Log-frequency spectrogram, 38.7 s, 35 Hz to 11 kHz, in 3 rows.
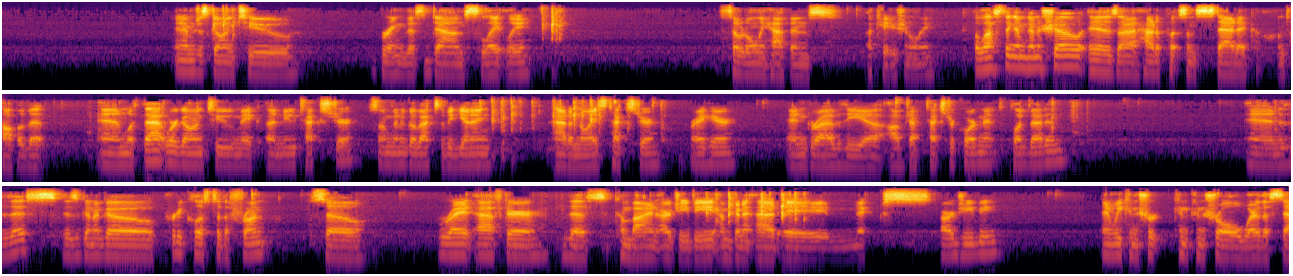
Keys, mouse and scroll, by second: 13.1 middle click, 13.7 scroll down 3, 13.9 middle click, 14.3 scroll up 3, 14.6 middle click, 17.1 click, 17.8 shift+a, 22.2 alt+right click, 23.5 scroll down 6, 23.8 middle click, 24.6 middle click, 25.4 scroll down 1, 25.7 middle click, 26.5 click, 28.5 middle click, 28.5 scroll up 5, 28.5 g, 28.7 middle click, 29.7 click, 30.6 scroll up 2, 30.8 middle click, 31.1 scroll down 1, 31.2-31.8 scroll up 5, 31.8 middle click, 32.2 click, 32.8 shift+a, 36.6 middle click, 36.6 click.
